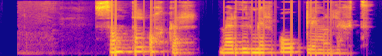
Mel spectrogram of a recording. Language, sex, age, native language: Icelandic, female, 30-39, Icelandic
